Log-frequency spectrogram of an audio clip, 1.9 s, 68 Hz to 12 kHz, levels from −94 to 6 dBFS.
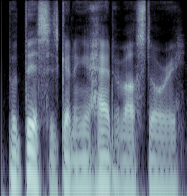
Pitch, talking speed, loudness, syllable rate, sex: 90 Hz, 255 wpm, -19 LUFS, 6.4 syllables/s, male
